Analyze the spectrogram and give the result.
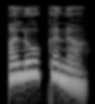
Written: ಅಲಕ್ಕನೆ

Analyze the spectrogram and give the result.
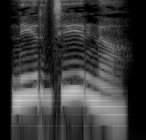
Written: ನಿರ್ಜೀರ್ಣ

